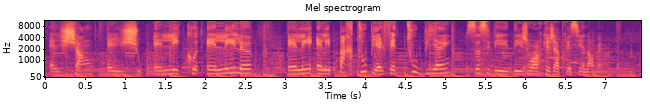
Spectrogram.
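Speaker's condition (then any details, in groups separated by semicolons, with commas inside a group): No condition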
